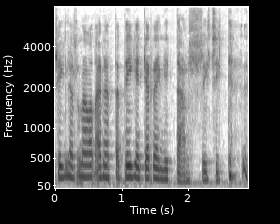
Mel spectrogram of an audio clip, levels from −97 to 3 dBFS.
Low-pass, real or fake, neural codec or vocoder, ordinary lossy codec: none; fake; codec, 16 kHz, 8 kbps, FreqCodec, larger model; none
